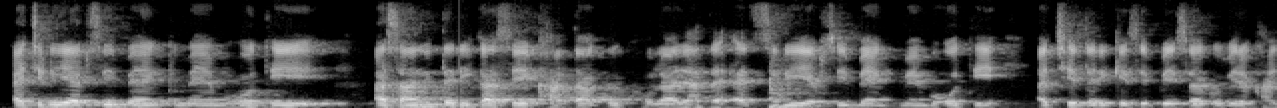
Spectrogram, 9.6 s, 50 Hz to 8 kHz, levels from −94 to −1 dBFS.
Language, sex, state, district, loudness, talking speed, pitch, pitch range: Hindi, male, Bihar, Jahanabad, -21 LUFS, 165 wpm, 145 Hz, 140-150 Hz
